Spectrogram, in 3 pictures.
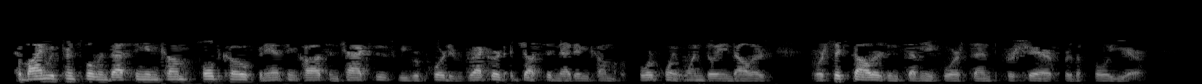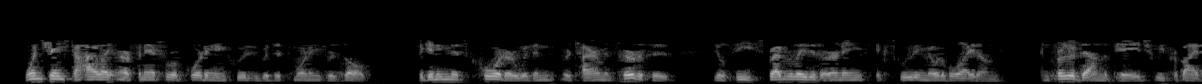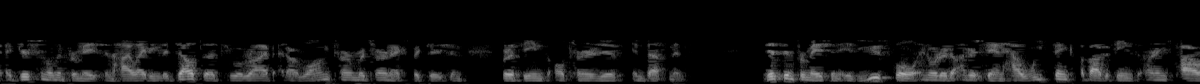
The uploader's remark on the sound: Earnings Conference Call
